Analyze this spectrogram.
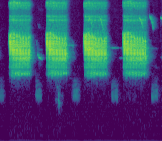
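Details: Asian pied starling in tembakan style, giving four long loud rasping blasts about a second apart, each followed by a soft low hooting note.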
